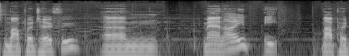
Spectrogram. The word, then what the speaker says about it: mapo tofu: making that but uh because she's Japanese I think they pronounce it Mao tofu there so mabo tofu so yeah it's really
